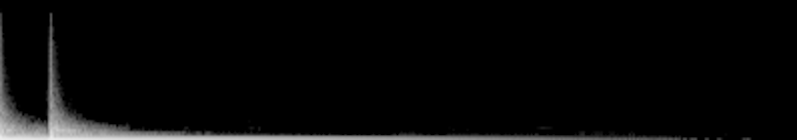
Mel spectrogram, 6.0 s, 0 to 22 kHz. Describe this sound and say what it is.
NATIVE DRUM DOUBLE STRIKE 02
This sample pack contains 9 short samples of a native north American hand drum of the kind used in a pow-wow gathering. There are four double strikes and five quadruple strikes. Source was captured with a Josephson C617 through NPNG preamp and Frontier Design Group converters into Pro Tools. Final edit in Cool Edit Pro.
aboriginal, drum, ethnic, first-nations, hand, indian, indigenous, native, north-american, percussion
